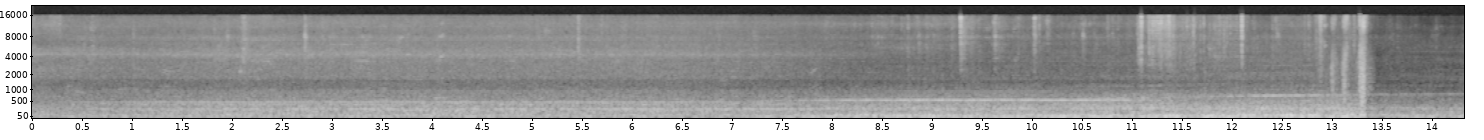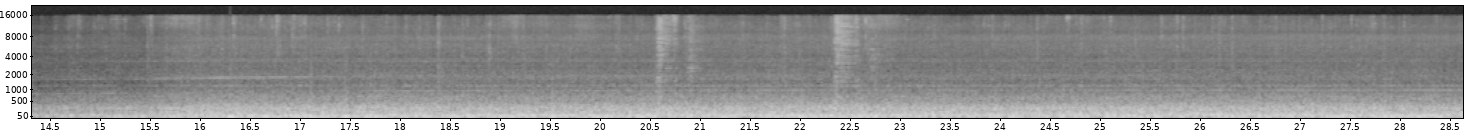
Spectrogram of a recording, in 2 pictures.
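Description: Airbus A320neo cabin sound: engine whine rising in pitch as the engines spool up, then a loud steady low rumble of the takeoff roll. A few faint clicks.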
